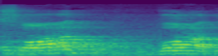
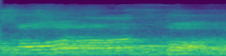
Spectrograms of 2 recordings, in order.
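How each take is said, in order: First: The letters are said with a thin, light vowel. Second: The letters are said with a heavy, thick sound. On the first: The speaker calls it wrong. "এরকম আকার উচ্চারণ হবে না" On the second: The speaker calls it right. "মোটা হরফ"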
